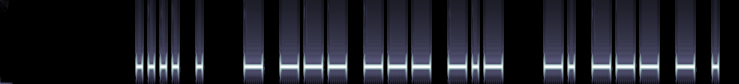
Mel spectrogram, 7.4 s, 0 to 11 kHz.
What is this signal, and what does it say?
Morse code, heard as a keyed tone, about 20 wpm, 700 Hz. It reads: HE TOOK NOTE
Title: Sentences from Top 1000 Words - Review Part 2 - 20wpm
